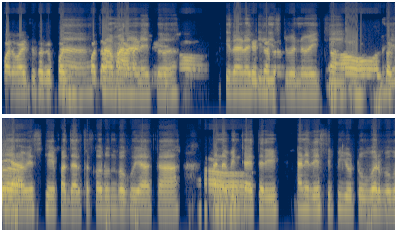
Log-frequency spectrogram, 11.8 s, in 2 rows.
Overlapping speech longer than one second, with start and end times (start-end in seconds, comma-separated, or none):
0.8-2.6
